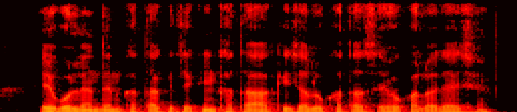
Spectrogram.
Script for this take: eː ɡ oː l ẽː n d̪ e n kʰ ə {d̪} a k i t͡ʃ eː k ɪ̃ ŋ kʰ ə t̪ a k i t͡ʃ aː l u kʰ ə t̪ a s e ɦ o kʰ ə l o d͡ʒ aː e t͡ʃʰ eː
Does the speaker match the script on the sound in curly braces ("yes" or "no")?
no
